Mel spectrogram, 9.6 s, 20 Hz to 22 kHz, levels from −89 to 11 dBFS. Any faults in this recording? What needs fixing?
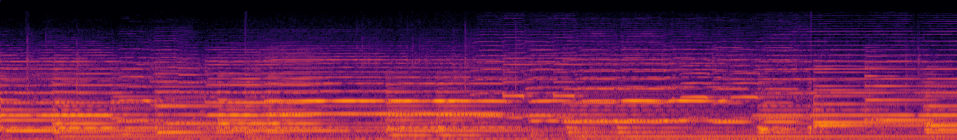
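A doubled audio track runs from 2.45 s to 8.11 s: a second full-band copy trails the original by about half a second at roughly equal level, dry and abruptly switched on and off, likely from a duplicate capture path. Prevent it by routing each source through exactly one recording path.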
